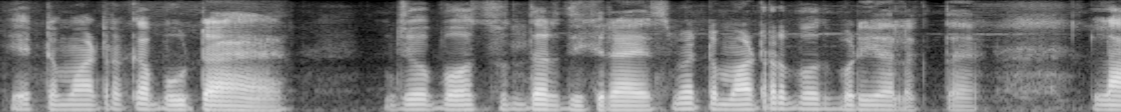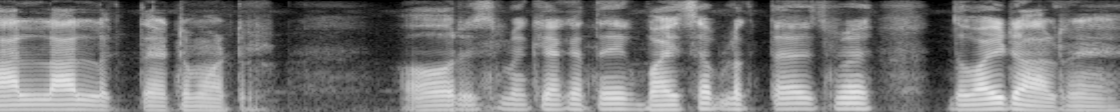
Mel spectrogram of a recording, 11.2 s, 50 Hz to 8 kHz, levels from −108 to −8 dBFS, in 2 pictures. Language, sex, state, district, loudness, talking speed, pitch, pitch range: Hindi, male, Bihar, Araria, -23 LUFS, 180 wpm, 125 Hz, 115-140 Hz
